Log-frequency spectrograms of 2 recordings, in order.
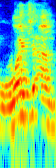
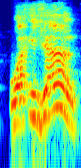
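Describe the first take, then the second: First: The 'i' vowel is dropped, linking 'wa' and 'j'al'. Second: The 'i' vowel is pronounced separately after 'wa'. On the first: The speaker calls it right. "Wahai Tuhan kami, waj'al" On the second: The speaker calls it wrong. "Bukan wa ij'al. Salah"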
